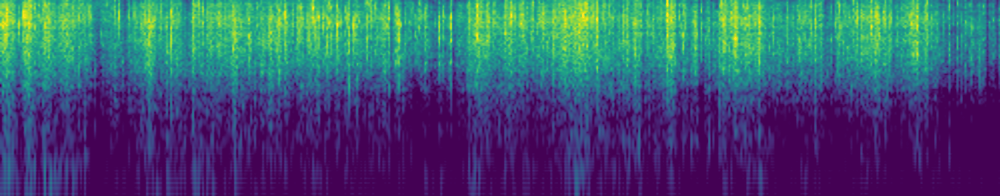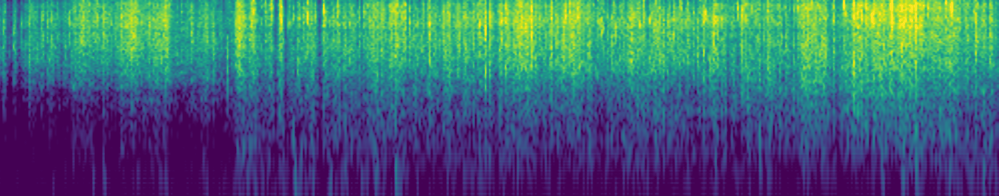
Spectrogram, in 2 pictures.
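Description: Thin pink tissue paper is held up and crinkled and crumpled with the fingertips and nails, producing a steady, dense crackle of bright, high-pitched rustling. The sound grows louder toward the end as the paper is brought close.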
